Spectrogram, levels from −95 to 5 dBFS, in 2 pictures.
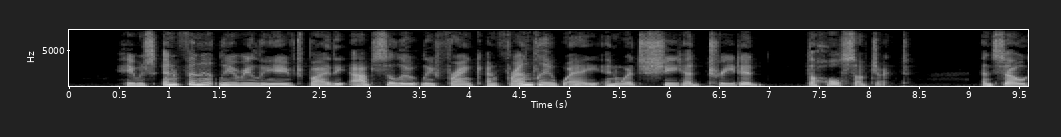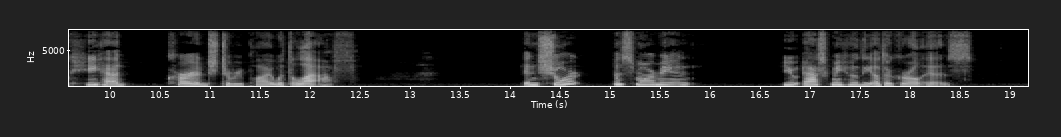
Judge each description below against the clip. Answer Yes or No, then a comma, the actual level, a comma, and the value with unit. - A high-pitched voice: Yes, high, 205 Hz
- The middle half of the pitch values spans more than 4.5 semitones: Yes, average, 5.2 semitones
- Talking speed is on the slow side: Yes, slow, 130 wpm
